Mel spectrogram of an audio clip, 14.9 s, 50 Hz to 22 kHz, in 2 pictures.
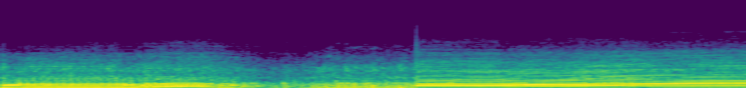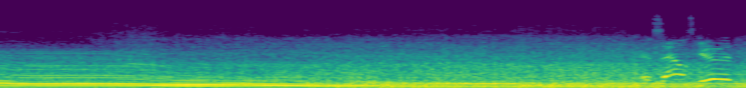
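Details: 2002 Pontiac Trans Am with a Texas Speed 408 Sledgehammer, Holley Terminator X EFI and 4L80E swap, during break-in and the EFI learning phase: the deep V8 note climbs cleanly, eases off and rises again with no misfire or knock. Sounds healthy.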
